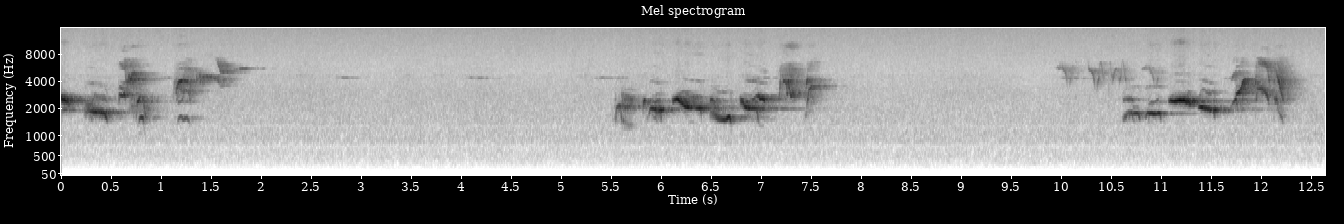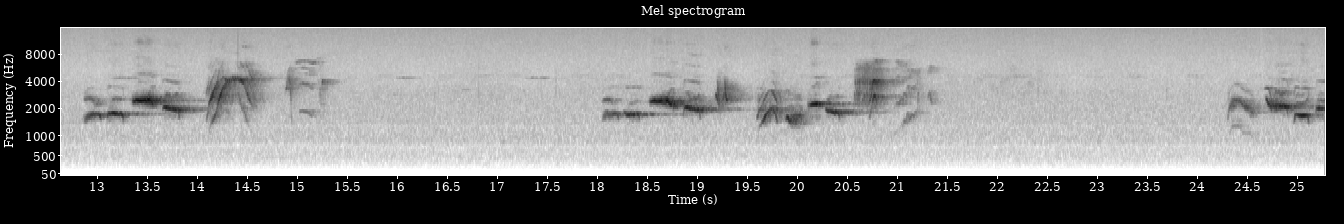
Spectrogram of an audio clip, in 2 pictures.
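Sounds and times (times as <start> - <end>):
common blackbird song: 0.0 - 2.1, 5.3 - 7.8, 10.0 - 22.5, 23.3 - 25.2.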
